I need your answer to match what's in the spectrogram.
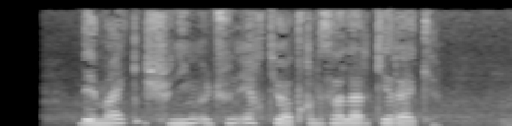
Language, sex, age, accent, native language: Uzbek, female, 19-29, Toshkent viloyati, Uzbek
